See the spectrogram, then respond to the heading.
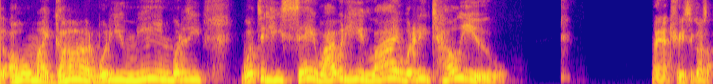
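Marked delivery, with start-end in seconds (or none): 0.0-5.1 high-pitched mock distress; high, put-on wail of protest; imitated frantic Annie. Imitates aunt panicking on phone.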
